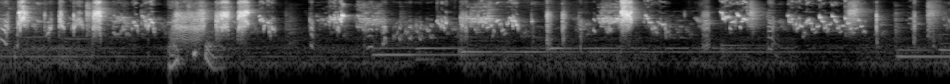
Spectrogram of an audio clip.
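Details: Loud, lively budgerigar warble: dense bursts of chirps, clicks and rasping squawks separated by brief pauses, including a harsh broad squawk around two seconds, with low steady tones faintly behind.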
